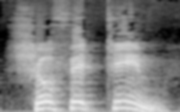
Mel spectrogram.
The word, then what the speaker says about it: Shofetim: Toda vez que o Shevá estiver depois de uma vogal longa, é pronunciado. Shomerim. A outra palavra também, olha, Shofetim, que é juízes. Aqui eu tenho uma vogal longa, por isto este Shevá aqui é pronunciado.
